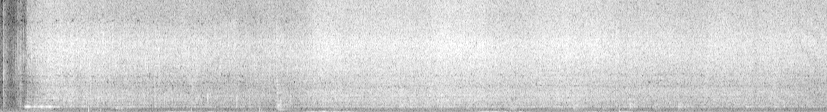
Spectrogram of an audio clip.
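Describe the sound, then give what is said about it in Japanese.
Garlic, already lightly golden, and tomato fry in a pan with a steady, bright sizzle that crackles and hisses continuously, swelling slightly louder midway, with occasional soft clinks of stirring and no voices. “ガーリックが軽くきつね色になったらトマトを入れます。”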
